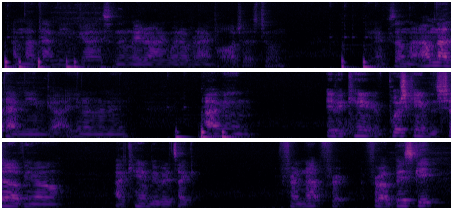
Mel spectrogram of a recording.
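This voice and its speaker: Speech comes at a very fast pace, broken by long, frequent pauses and big swings in loudness. Audible room echo surrounds the voice. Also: man, medium pitch for a man, ordinary pitch variation. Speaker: podcast guest. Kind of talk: casual chat. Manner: animated.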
